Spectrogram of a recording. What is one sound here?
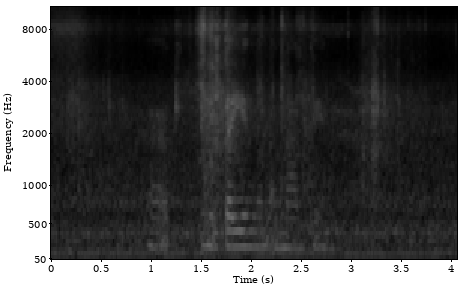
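Paper bags rustle as they are handled.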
